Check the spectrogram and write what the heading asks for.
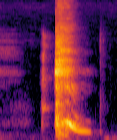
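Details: A quick catch of breath followed by a short, sharp burst with falling pitch, indoors: a single small sneeze.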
